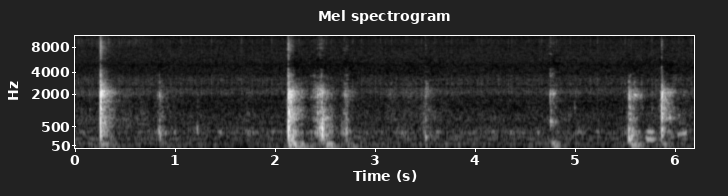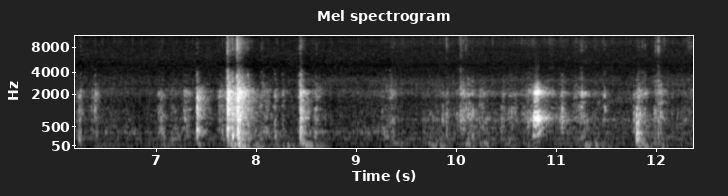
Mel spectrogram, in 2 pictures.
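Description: A cardboard box being opened by hand: scattered taps, scrapes and rustles of the flaps and packing, the loudest about eight seconds in.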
